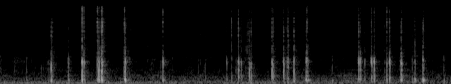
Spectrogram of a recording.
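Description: Fingertips rake and flick the teal-tipped plastic pins of a small black plastic paddle hairbrush held close, making 18 short, sharp scratching plucks over a faint steady hiss. Each pluck is a dry, crisp tick with almost no ring, clustered unevenly at first and then in a quicker run toward the end.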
